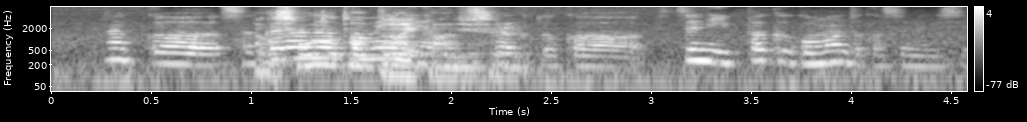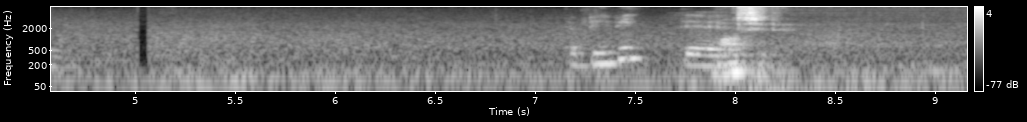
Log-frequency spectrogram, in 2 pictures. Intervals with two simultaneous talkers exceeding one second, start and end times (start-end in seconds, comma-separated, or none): 1.0-2.4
